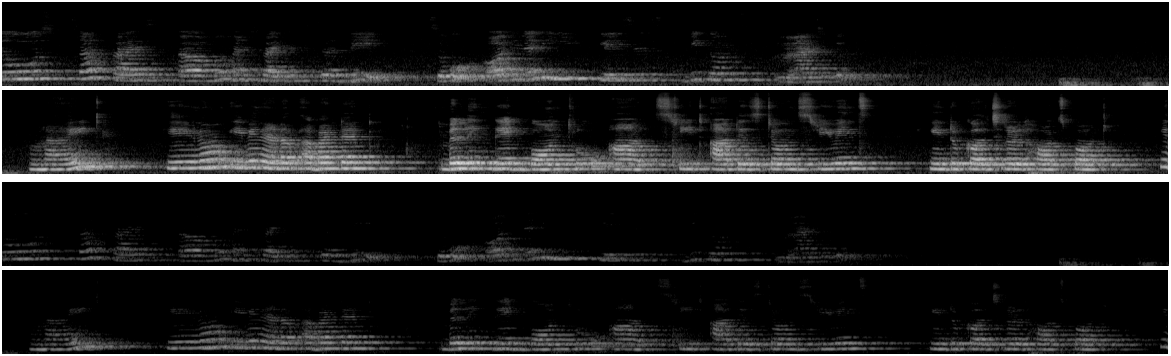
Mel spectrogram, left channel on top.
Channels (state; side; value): quieter; right; 16.6 dB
